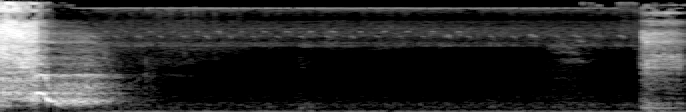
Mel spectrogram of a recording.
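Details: One loud, explosive human sneeze, then quiet, then a second short burst, startling a pet cat nearby; sneezing.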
